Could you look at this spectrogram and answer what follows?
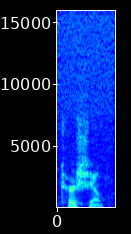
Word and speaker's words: Tertium: I've been saying Tertium. It's actually Tertium.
